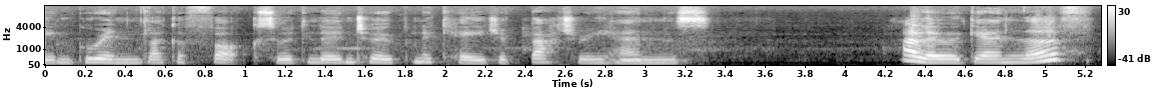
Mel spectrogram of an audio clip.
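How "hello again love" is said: leering Cockney voice; a cheeky London leer; Cockney accent. Acted. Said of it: "he leered in a passable Cockney accent".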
